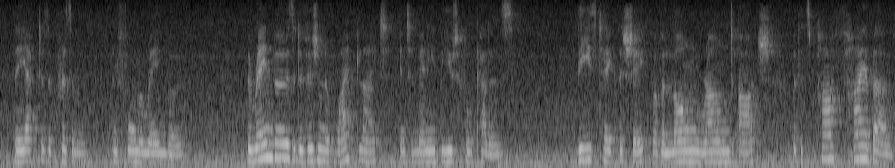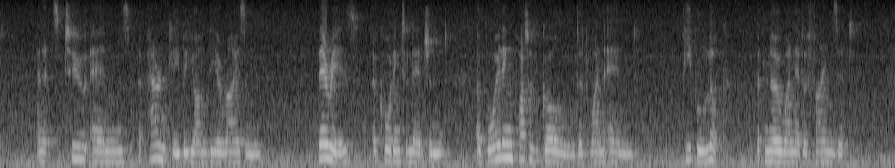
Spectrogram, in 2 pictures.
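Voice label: south africa, dialects of English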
